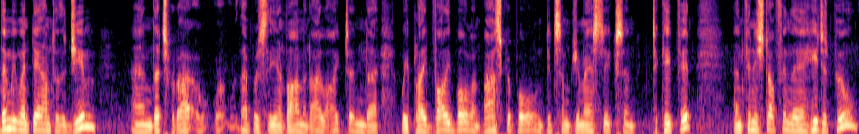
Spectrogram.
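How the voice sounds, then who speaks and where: With an Australian accent, a man speaks at a moderate pace and a fairly high pitch, using ordinary pitch variation. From Australia, Brisbane. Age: 80s+. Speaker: youth program founder. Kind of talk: interview. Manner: halting, with many fillers.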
